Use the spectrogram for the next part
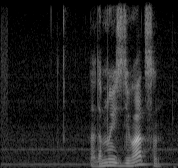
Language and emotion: Russian, neutral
